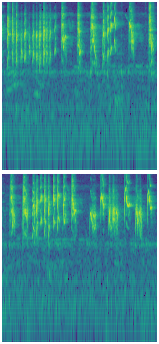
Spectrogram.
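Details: A young long-tailed shrike, still learning to sing, gives a steady stream of short harsh chirps and clipped notes in uneven bursts, several per second, over a faint background hum.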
